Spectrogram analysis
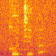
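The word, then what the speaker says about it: كُتِبَ: So, it can be pronounced as kataba, he wrote, or kutiba, it was written, or kutub, books.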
